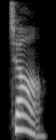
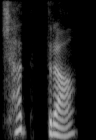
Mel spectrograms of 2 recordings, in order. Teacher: With no approximate sound in English, its articulation can be described like pronouncing the cha in the word chair, but with a vigorous push of air.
